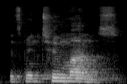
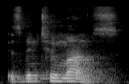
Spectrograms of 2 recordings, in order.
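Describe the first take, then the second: No difference in how they are said.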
